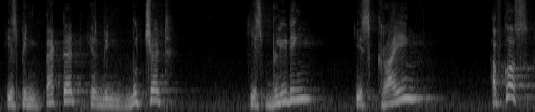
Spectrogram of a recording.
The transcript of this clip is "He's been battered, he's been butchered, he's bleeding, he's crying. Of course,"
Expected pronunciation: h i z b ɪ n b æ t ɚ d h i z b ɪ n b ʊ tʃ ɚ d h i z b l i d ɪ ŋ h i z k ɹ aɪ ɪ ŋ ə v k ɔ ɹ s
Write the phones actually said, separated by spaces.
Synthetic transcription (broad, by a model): h i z b ɪ n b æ t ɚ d h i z b ɪ n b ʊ tʃ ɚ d h i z b l i d ɪ ŋ h i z k ɹ aɪ ɪ ŋ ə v k ɔ ɹ s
